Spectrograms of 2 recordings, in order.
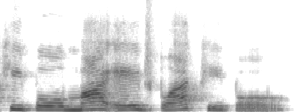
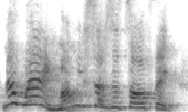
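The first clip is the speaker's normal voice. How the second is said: put-on child insisting; 5 semitones higher, faster than usual. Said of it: "I'm like".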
